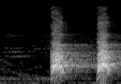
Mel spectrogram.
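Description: A Cavalier King Charles Spaniel gives two sharp barks, voicing hunger and anger.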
